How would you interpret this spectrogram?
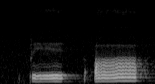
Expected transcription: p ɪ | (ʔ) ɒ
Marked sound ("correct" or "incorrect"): correct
